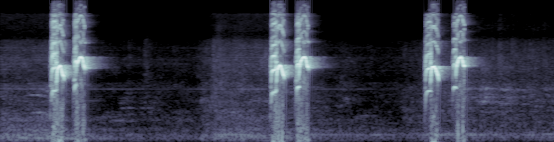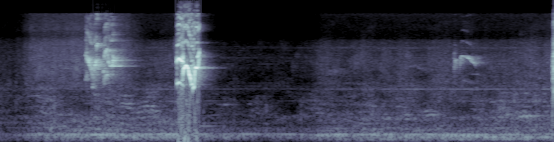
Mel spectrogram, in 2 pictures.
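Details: Lesser green leafbird (cucak ijo) on a masteran training track, showing off mimicked fighting-sparrow, lovebird and sunbird notes: sharp doubled chirps repeated about every two seconds, separated by quiet gaps with faint low hum.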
